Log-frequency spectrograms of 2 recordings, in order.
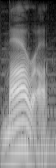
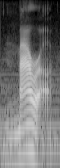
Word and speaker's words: Mara: And this is where you can tell that they filmed that before as Tegan pronounces Mara as Mara.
